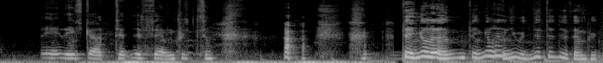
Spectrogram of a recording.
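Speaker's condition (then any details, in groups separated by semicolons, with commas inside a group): Cerebral palsy; wheelchair user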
